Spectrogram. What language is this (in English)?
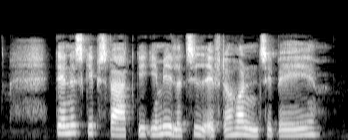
Danish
